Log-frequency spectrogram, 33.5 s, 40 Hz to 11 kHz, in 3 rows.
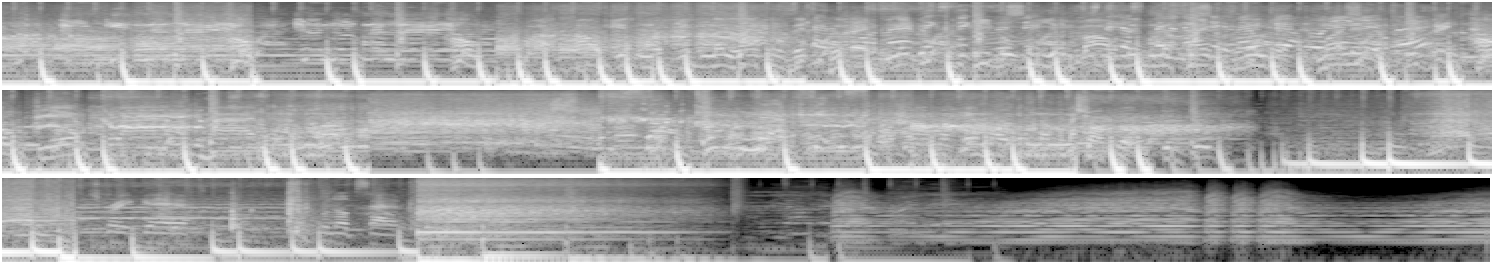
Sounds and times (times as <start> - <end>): Hip hop music: 0.0 - 30.7
Skidding: 10.6 - 23.0.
